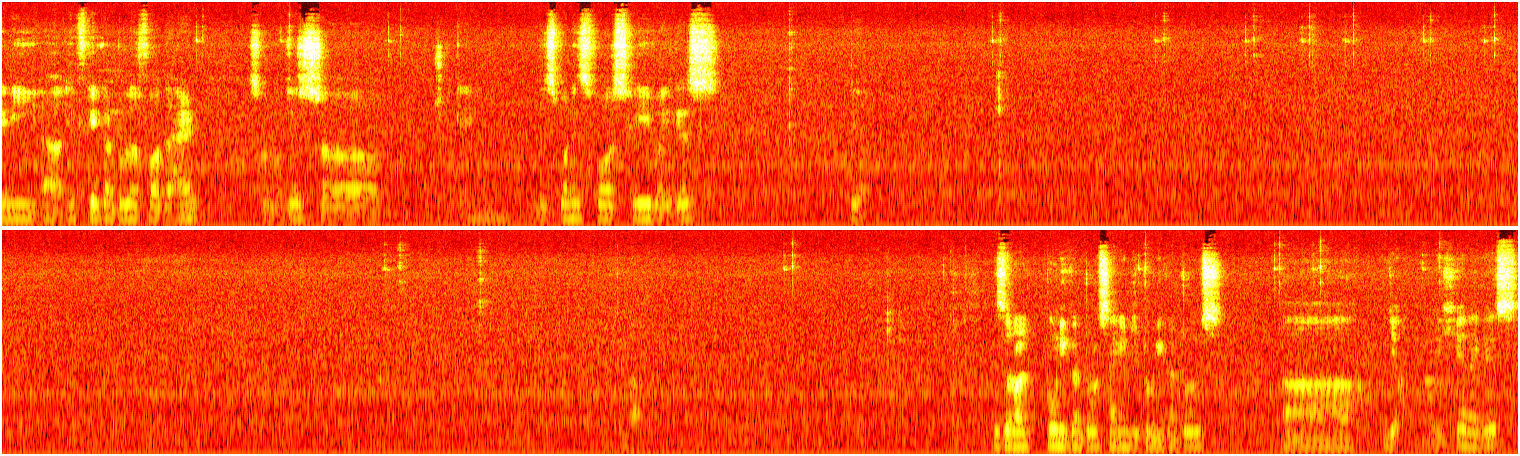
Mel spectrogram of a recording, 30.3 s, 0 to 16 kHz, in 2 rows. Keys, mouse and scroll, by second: 2.1 click, 3.0 click, 4.0 click, 6.2 click, 7.7 g, 10.1 click, 11.7 click, 12.6 click, 13.2 click, 13.5 click, 14.4 click, 14.9 click, 17.9 click, 19.1 click, 20.6 g, 23.0 click, 24.3 g, 26.7 click, 28.0 click, 28.5 click, 29.5 click.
